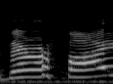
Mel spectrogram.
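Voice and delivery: ordinary delivery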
